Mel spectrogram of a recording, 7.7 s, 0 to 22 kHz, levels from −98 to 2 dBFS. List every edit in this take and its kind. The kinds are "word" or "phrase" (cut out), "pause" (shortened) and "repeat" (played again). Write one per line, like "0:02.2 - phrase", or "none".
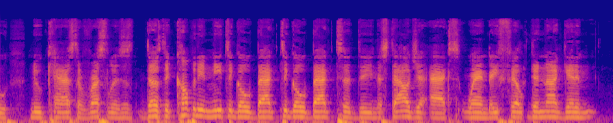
0:01.6 - word
0:03.5 - repeat
0:06.5 - word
